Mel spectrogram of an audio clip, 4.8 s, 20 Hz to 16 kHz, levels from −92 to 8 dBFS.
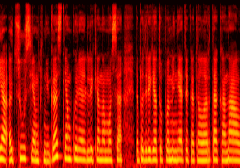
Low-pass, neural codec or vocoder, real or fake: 14.4 kHz; vocoder, 44.1 kHz, 128 mel bands every 256 samples, BigVGAN v2; fake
